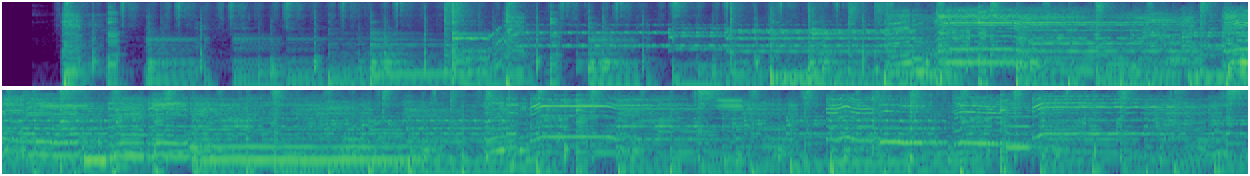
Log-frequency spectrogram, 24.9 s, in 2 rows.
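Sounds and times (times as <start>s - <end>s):
funk music: 0.6s - 24.9s.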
